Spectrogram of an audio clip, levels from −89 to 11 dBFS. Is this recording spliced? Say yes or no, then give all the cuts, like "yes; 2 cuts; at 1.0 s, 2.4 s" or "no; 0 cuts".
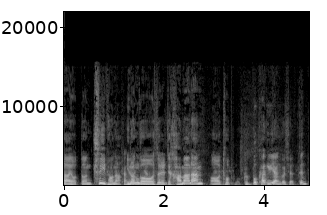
yes; 2 cuts; at 1.1 s, 3.4 s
